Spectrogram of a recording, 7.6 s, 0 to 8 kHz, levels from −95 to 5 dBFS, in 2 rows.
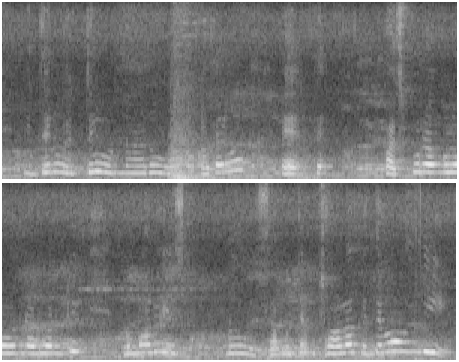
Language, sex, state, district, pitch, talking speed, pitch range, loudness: Telugu, male, Telangana, Karimnagar, 345 Hz, 120 wpm, 335-375 Hz, -15 LUFS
